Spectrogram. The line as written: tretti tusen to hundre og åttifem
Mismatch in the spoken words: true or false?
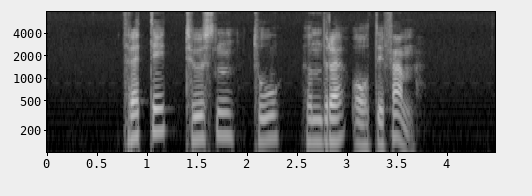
false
